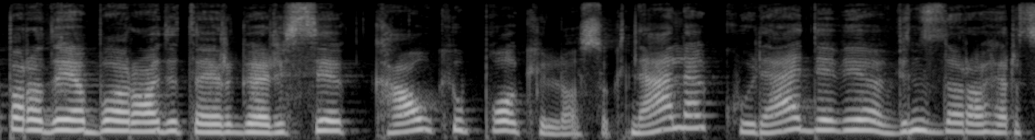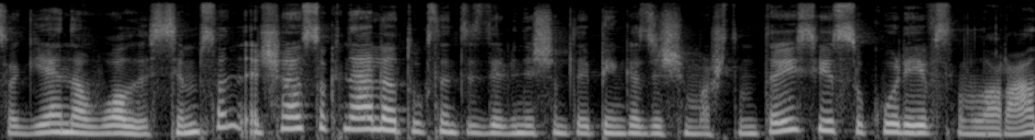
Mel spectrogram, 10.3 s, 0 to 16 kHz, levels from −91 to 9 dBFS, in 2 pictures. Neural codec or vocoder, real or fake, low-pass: vocoder, 48 kHz, 128 mel bands, Vocos; fake; 14.4 kHz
